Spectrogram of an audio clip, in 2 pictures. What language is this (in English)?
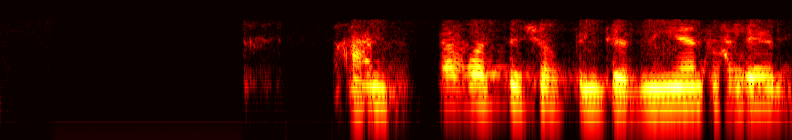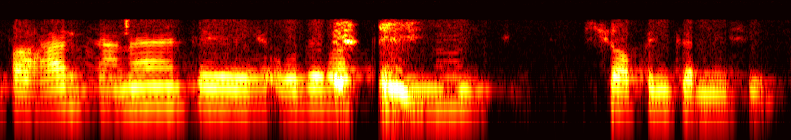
Punjabi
